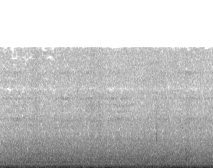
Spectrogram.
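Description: Steady low background rumble with no speech, the same noise that runs under the talk.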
